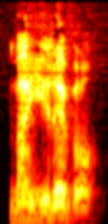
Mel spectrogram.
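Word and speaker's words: μαγειρεύω: The letter there that makes y is the same as the r that we saw in ero, the word for I, that we saw in rirora, quickly. But when we have an I or an e sound following that r, it gets softened to a y sound, like in mairevo.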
